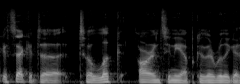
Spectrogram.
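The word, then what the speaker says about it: arancini: definitely take a second to to look RNC up because they're really good. It's spelled A R A N C I N I.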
